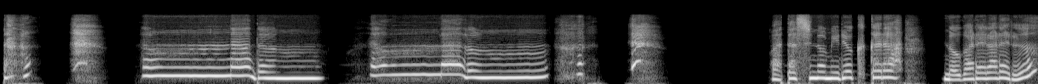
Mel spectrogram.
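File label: vox Japanese; Cassandra; kingsraid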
